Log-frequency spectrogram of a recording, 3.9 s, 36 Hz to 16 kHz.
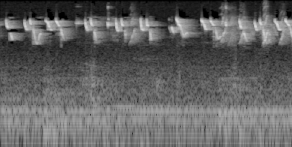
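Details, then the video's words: Saffron finch in a cage, warming up: quick chains of bright, high chirps run in short bursts of four or five notes, with a faint low hum beneath. "Canário da Terra Esquentando em 3 2 1!!!"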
